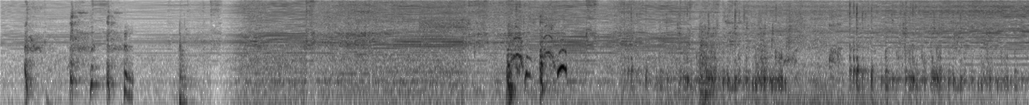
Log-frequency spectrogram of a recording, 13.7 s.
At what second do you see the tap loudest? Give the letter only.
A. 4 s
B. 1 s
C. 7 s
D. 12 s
D.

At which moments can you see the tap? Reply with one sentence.
The tap can be heard from 4.1 to 13.6 s.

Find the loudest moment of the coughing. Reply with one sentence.
The loudest moment of the coughing is at 7 seconds.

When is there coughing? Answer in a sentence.
You can hear the coughing from 0.3 to 1.8 s, from 5.5 to 7.6 s and from 10.4 to 11.3 s.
